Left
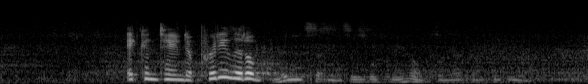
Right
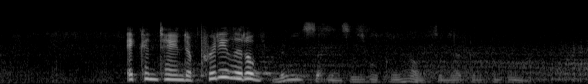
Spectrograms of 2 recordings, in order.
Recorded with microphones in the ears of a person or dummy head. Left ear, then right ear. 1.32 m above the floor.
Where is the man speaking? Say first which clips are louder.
Left 1 dB; 80° right, 2.5 m.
